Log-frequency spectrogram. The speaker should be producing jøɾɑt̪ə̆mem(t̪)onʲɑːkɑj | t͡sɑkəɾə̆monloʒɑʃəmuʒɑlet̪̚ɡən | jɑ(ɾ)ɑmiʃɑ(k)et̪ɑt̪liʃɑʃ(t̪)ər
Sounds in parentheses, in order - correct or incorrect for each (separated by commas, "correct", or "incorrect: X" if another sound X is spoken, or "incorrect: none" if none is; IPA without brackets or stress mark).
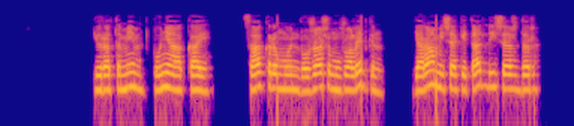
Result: correct, correct, correct, incorrect: d̪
